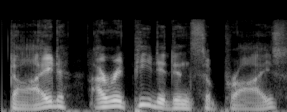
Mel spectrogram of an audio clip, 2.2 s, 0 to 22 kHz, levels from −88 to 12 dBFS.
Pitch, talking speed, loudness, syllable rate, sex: 110 Hz, 140 wpm, -19 LUFS, 4.8 syllables/s, male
